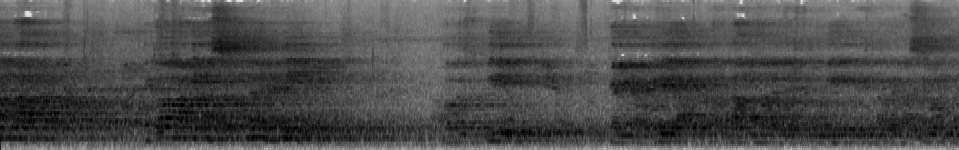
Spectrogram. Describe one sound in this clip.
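An elderly man prays aloud with feeling in a large echoing hall.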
